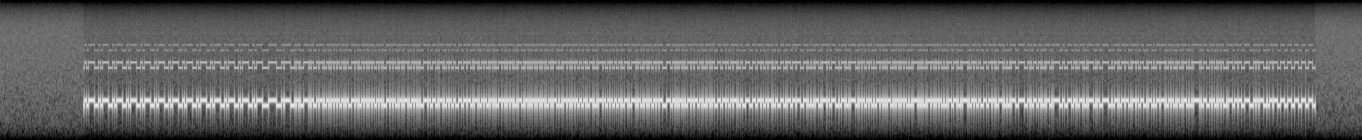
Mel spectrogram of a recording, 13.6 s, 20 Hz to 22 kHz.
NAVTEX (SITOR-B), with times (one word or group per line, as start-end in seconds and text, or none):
3.1-3.8 GLI
3.6-4.9 EPISODI
4.8-6.2 SEGUENTI
6.0-7.1 INVECE
7.0-7.8 SONO
7.7-8.7 STATI
8.5-9.8 DIRETTI
9.7-11.1 SOLTANTO
10.9-11.5 DA
11.3-12.7 FUJITA.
